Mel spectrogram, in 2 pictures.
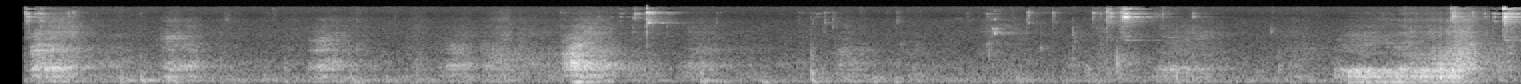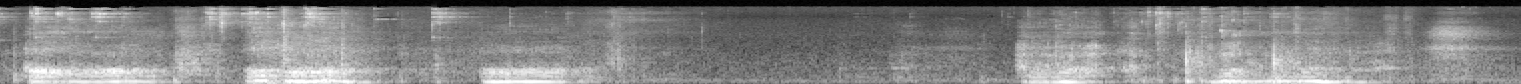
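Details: Pet male Golden Retriever indoors, playing with a Jolly Ball; bursts of low rough growling with harsher snarls in short clusters around the middle and end, quiet stretches between, small room.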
